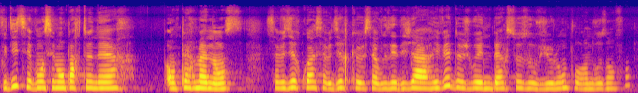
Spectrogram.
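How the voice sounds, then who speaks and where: Slightly high-voiced woman interviewer. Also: flat delivery, fast talker, mellow. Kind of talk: conversational interview questioning.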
